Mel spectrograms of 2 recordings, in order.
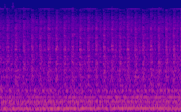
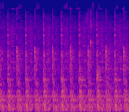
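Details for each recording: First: Hegner scroll saw after replacing the worn cam link that caused a noisy rattle: smooth whirring climbs steadily in pitch as the variable speed is turned up to full speed, with no knocking at any speed. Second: Hegner scroll saw at slowest speed: a steady, quick knock about seven or eight a second from play in the worn cam link connecting the blade arm to the motor cam; damping it by hand removes the noise.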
